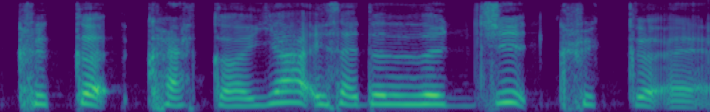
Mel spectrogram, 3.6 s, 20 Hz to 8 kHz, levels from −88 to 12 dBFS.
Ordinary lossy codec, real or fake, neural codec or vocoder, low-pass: none; fake; codec, 16 kHz, 16 kbps, FreqCodec, larger model; 7.2 kHz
